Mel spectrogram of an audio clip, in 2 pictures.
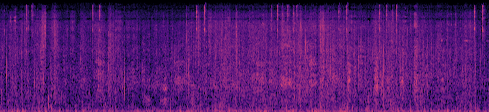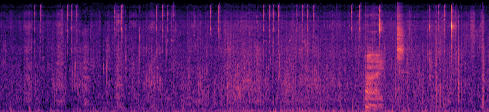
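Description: Cavalry hooves in a Napoleonic strategy game of the Battle of Bautzen: steady clip-clop of many horses moving, with an occasional whinny, under continuous background sound and talk.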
